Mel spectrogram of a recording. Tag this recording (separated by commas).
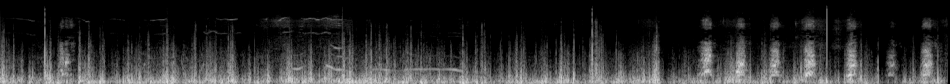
pets, Animal, Dog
